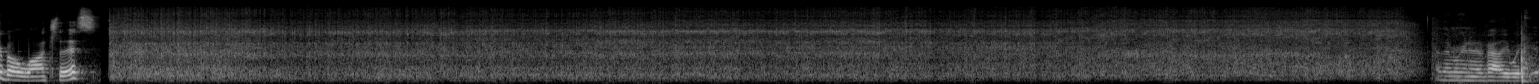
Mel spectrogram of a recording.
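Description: A hand blender whirs steadily.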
